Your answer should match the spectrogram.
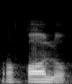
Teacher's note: وقالوا قاف اور الف دونوں پر پڑھے جائیں گے. قاف مستعلیہ ہے اس لیے پر پڑھا جائے گا، اس کے ساتھ الف بھی ہے پر پڑھا جائے گا.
